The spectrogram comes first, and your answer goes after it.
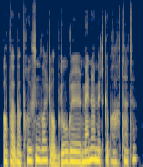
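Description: A woman narrating a novel in the first person with measured storytelling. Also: lowish voice, dark tone, no echo, clean studio sound. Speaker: audiobook narrator.

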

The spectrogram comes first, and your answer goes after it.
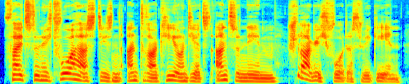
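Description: A reader voicing a wry, matter-of-fact, loyal older Highland clansman in an audiobook. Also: animated, moderate pace, vocal fry, a bit bright, no echo, clean studio sound, exaggerated voice. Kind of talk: audiobook character voice.

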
